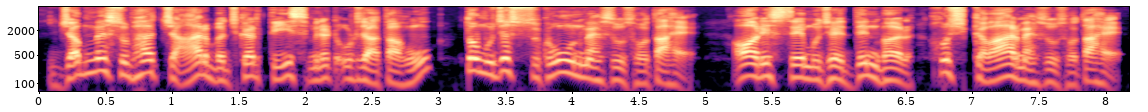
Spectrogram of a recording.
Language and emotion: Urdu, happy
